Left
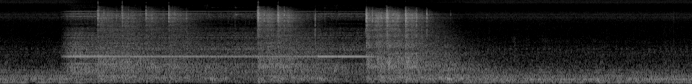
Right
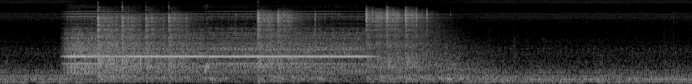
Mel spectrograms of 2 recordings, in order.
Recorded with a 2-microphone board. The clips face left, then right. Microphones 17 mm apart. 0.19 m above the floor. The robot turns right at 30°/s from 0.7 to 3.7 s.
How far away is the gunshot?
About 2 m.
